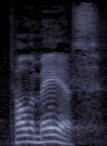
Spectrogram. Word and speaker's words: Ptolemais: We continued on our voyage from Tyre and landed at Ptolemais. You don't pronounce the P in Ptolemais.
